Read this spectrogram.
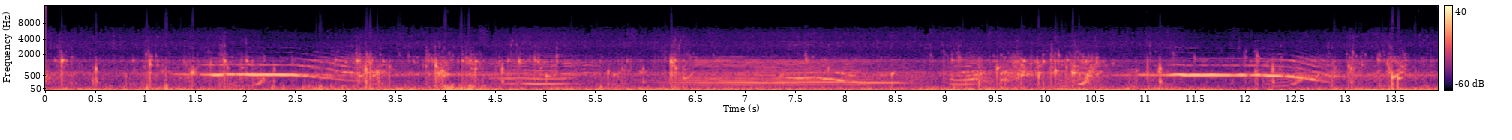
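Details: Humpback whale song recorded off the Hawaii coast on a calm day with numerous whales nearby: sustained moaning tones, a long level note bending downward, and low stacked rumbling units, with a faint steady background hum.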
